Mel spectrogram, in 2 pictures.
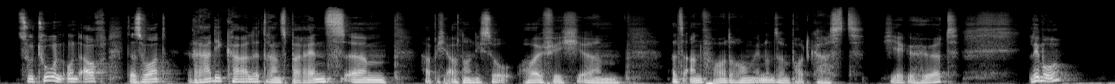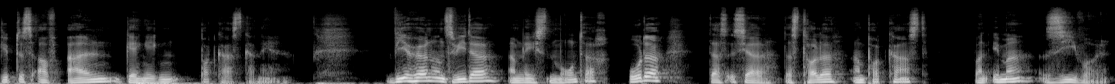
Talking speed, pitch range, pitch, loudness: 135 wpm, 95-125 Hz, 105 Hz, -16 LUFS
